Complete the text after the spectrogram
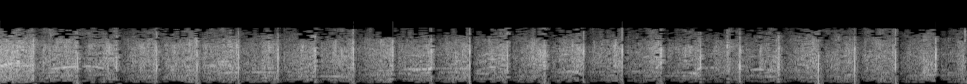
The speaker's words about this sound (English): Give this good church a hand clap. Would you do that?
